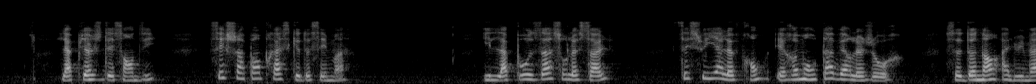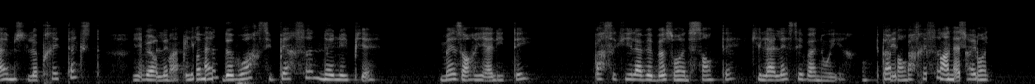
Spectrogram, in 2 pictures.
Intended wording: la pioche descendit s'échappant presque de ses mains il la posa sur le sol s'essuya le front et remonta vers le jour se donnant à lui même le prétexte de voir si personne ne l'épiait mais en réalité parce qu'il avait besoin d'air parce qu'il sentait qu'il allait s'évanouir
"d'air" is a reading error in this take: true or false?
true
